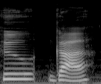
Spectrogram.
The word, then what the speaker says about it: hygge: Pronounced “hoo-gah,” hygge is more of a feeling rather than an activity.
